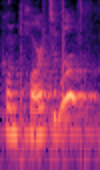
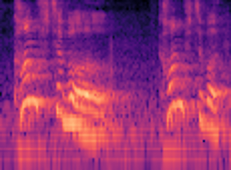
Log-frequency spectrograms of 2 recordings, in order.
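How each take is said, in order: First: Questioning "Comportable", a clear POR in the middle; "Comportable" with p for f, rising at the end; mispronounced comfortable. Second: "Comfortable" squeezed to three syllables, falling; correct pronunciation demo. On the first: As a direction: say "Comportable" as com-POR-ta-ble, with a p. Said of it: "I don't think comportable is an English word". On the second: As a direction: say "Comfortable" as CUMF-ta-ble. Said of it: "I say comfortable". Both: Shown as a demonstration.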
